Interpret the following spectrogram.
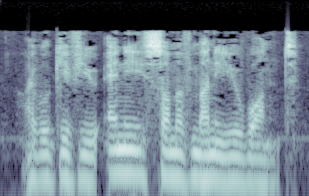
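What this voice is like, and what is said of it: Speaks in a low voice. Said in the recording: “In a low voice.”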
